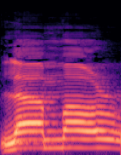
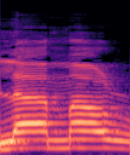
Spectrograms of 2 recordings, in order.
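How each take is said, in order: No difference in how they are said.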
